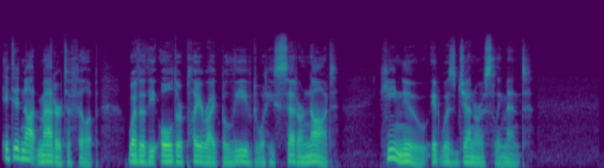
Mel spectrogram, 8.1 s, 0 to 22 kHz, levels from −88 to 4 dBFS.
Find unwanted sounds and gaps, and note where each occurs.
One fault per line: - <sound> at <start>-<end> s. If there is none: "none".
none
